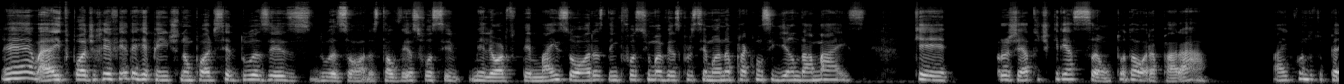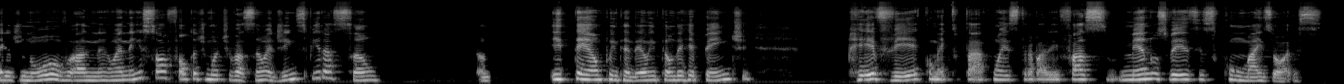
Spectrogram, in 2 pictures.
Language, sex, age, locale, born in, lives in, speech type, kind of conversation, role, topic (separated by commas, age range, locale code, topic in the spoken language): Portuguese, female, 55-59, pt-BR, Brazil, United States, conversation, advice, advisor, Como posso recuperar a motivação para continuar um projeto de longo prazo?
